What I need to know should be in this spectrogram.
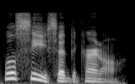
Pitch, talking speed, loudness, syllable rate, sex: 180 Hz, 220 wpm, -16 LUFS, 5.9 syllables/s, female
